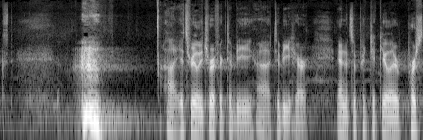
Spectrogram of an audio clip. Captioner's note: cough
